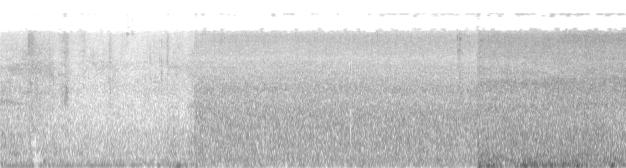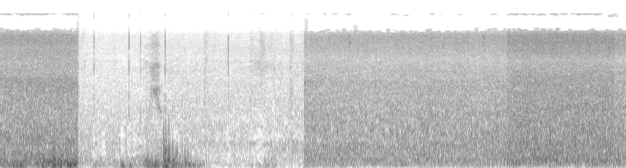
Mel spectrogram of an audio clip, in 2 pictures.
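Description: Steady outdoor rushing noise of wind on the microphone and fast-running mountain stream water, changing abruptly several times as the clips cut, with a quieter stretch about seven to nine seconds in.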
